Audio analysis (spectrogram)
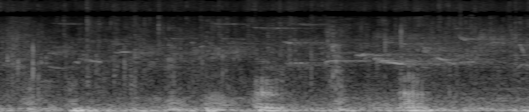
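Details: Wild boars in a beech forest, including a large boar with sharp tusks; low, rough grunts come in short bursts about every second or so, with faint bird whistles high above.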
